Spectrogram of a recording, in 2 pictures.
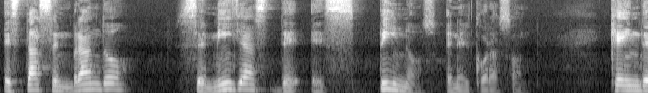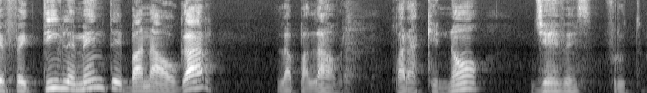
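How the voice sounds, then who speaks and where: A man's voice: mid-range voice, sing-song, slow pace. A man preaching a sermon as pastor, firing rhetorical questions and acting out imagined excuses. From Colombia.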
